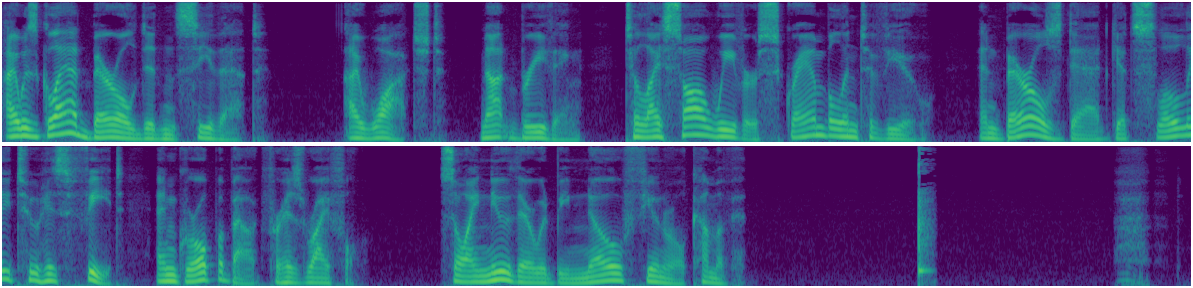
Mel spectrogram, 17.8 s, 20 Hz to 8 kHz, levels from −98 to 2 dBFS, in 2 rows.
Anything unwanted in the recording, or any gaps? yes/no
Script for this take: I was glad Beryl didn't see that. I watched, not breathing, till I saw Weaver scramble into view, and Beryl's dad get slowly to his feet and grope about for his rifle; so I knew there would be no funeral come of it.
yes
